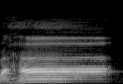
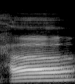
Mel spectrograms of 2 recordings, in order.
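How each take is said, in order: First: Long 'ہا' with light open H; letter demonstration. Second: Loud high 'ہا' with squeezed throaty H; held 'ہا', strong mid-throat friction; letter demonstration. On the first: Teacher contrasting two H letters, light and drawn out. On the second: Teacher contrasting two H letters, throaty and loud. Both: Shown as a demonstration. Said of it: "یہ ملا جلا رجحان ہے".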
